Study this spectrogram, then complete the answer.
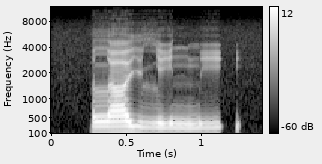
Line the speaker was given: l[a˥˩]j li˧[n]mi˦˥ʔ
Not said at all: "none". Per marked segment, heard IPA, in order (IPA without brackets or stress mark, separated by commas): a˥˩, n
